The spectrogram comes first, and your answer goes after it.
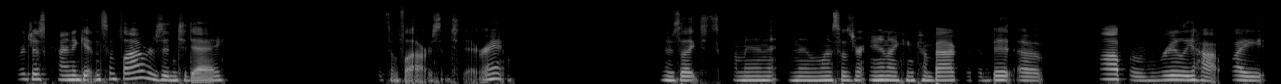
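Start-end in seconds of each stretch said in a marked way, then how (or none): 3.8-4.8 very soft asmr whisper close to mic. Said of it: "I'm doing an A S M R bit".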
